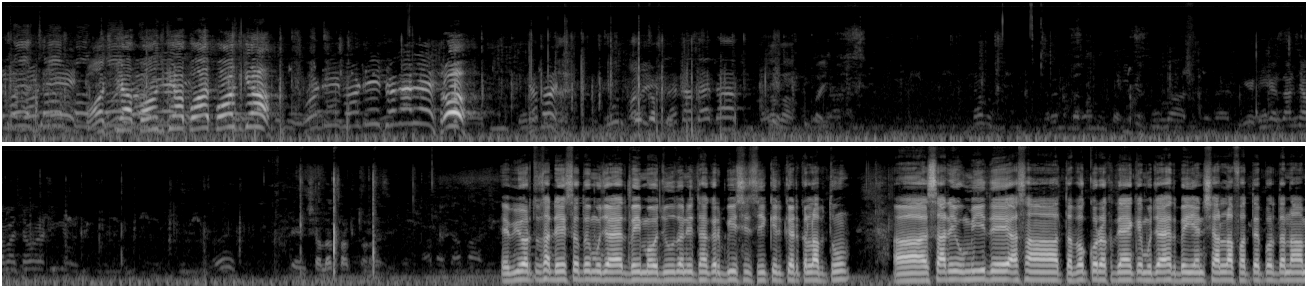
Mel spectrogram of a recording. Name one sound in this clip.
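A young man talks close by, calmly and casually.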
